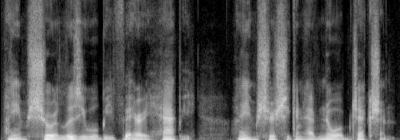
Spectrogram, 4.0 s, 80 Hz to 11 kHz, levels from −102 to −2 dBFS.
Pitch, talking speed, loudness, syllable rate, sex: 110 Hz, 225 wpm, -18 LUFS, 6.2 syllables/s, male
